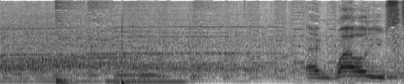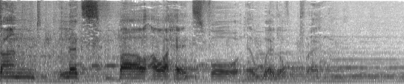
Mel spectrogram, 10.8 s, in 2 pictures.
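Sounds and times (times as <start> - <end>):
audience clapping hands: 0.0 - 8.4
speech: 4.2 - 9.8.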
